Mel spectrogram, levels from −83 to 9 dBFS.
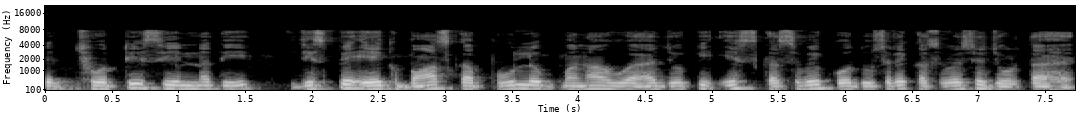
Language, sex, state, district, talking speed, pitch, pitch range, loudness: Hindi, male, Bihar, Gopalganj, 170 wpm, 125 Hz, 115-135 Hz, -18 LUFS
